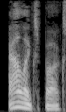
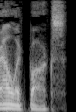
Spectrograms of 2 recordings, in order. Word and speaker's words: Alex Box: Alex Box Stadium, sometimes pronounced as Alec or Alec Box, was a baseball stadium in Baton Rouge, Louisiana.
